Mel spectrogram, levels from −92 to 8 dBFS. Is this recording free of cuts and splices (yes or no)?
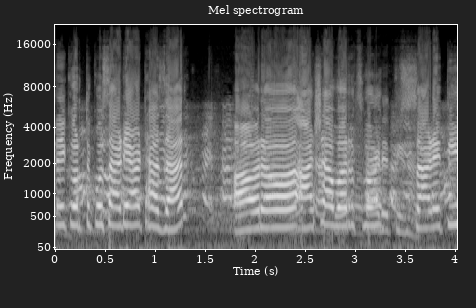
yes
